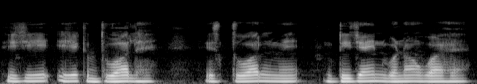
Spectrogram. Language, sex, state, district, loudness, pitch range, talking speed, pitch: Hindi, male, Uttar Pradesh, Saharanpur, -14 LUFS, 135-145 Hz, 140 wpm, 140 Hz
